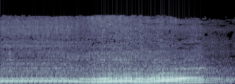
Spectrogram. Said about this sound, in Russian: Они вели моего дядю к автомобилю с решетками на окнах. Дверца захлопнулась, машина скрылась за поворотом.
